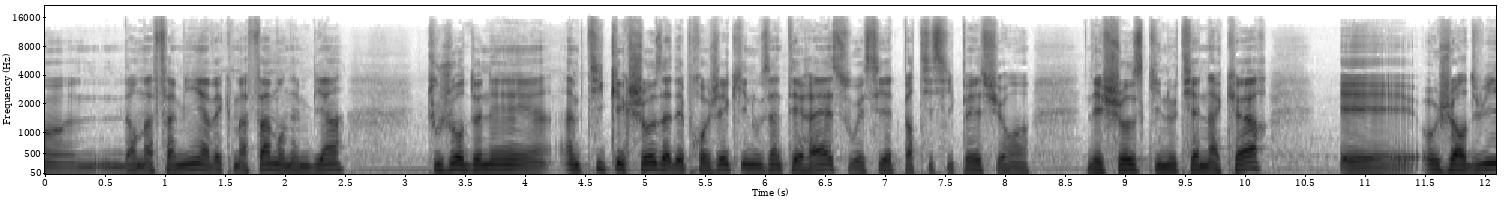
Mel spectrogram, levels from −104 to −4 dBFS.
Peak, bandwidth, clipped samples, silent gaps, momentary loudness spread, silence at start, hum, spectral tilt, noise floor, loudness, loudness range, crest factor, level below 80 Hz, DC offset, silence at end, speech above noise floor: -4 dBFS; 16 kHz; under 0.1%; none; 10 LU; 0 s; none; -6 dB/octave; -48 dBFS; -20 LUFS; 3 LU; 16 dB; -50 dBFS; under 0.1%; 0 s; 28 dB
